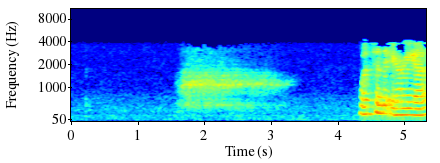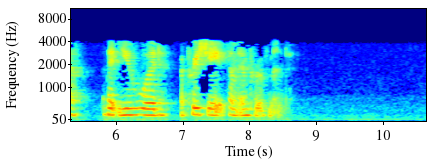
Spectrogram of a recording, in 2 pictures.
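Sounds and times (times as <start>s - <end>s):
deep breath during a relaxation exercise: 1.6s - 3.4s
speech: 4.3s - 8.6s.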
